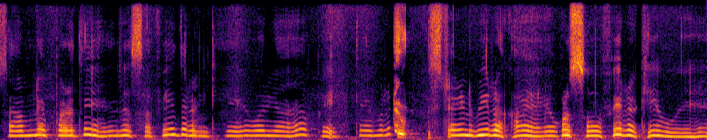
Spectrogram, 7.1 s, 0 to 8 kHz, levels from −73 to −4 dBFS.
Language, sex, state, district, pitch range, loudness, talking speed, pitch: Hindi, male, Uttar Pradesh, Jyotiba Phule Nagar, 260-300 Hz, -18 LUFS, 170 wpm, 280 Hz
